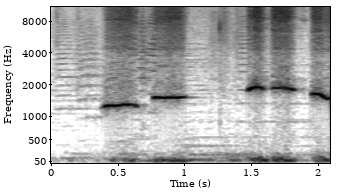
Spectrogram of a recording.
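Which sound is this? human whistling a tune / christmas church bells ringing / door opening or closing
human whistling a tune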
